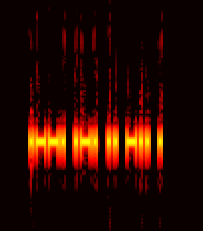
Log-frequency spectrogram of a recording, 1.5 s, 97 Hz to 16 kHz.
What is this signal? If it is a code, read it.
Morse code, heard as a keyed tone, about 52 wpm, 700 Hz. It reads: PRIDE
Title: Five Letter Words - 50wpm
